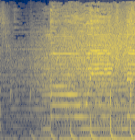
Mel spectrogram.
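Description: Background electronic music building up: a noise sweep swells louder over steady kick drum beats, about three a second, and a deep bass.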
